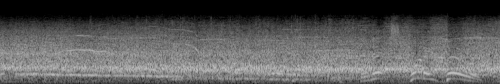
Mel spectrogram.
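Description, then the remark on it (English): A big arena crowd at a Knicks–Pacers basketball game roars and cheers steadily after John Starks hits a three-pointer to make it 22-19, a dense wash of noise with whoops and rising shouts standing out, especially toward the end. “John Starks has this crowd going.”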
